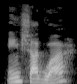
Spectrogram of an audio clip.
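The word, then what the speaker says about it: enxaguar: and all the patterns we will always pronounce the X after en n as sh as well e NX is an as an ancient a few words maybe some new ones actually an shaguar which means to rinse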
